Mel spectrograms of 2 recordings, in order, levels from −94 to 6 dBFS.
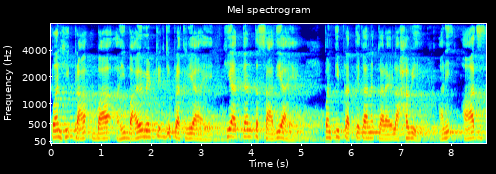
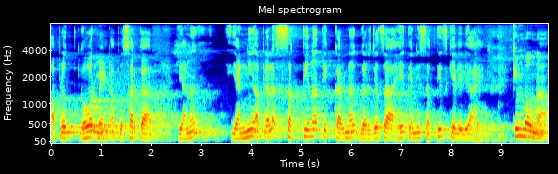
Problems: none marked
